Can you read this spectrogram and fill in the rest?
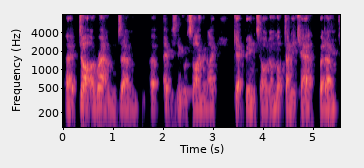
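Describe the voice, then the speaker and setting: A man's voice: mid-range voice, completely flat delivery, moderate pace. Hesitant man in an echoey room. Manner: hesitant, many fillers and restarts. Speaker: rugby scrum half. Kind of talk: casual podcast chat.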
